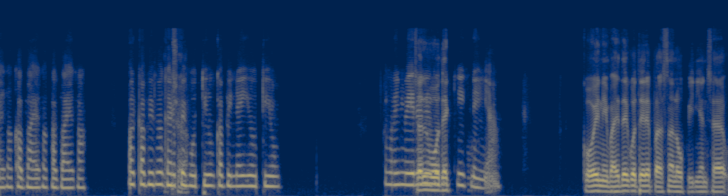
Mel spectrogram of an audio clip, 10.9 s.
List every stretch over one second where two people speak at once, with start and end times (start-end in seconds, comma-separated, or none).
none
